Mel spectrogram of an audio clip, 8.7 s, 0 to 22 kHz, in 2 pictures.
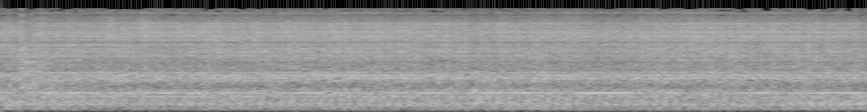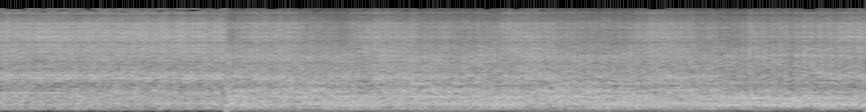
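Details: Old Harbor Freight 3000 W portable generator running on gasoline with fuel valve off to burn off remaining fuel before propane conversion, choke cranked up: steady run under a rough, hissy rasp, no misses or knocks; running normally.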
